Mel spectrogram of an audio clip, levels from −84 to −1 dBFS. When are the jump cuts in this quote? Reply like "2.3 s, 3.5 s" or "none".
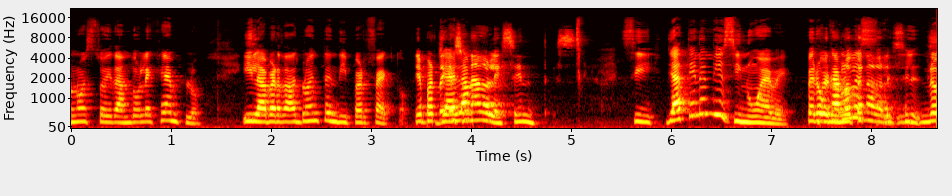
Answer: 2.3 s

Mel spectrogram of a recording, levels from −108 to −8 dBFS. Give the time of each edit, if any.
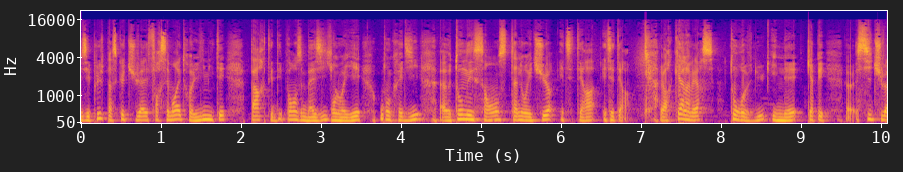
3.1 s, 3.8 s, 9.0 s

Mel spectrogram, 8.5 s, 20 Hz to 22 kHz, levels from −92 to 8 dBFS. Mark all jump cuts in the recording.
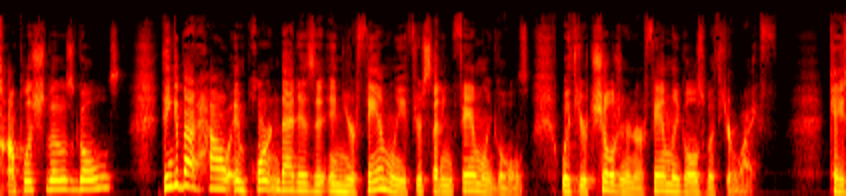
none

